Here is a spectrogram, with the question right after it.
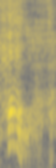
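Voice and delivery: breathy, put-out, annoyed whisper. Imitating how someone says a character's name: mock-annoyed Paula. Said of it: "she says it in a way where she just seems annoyed".

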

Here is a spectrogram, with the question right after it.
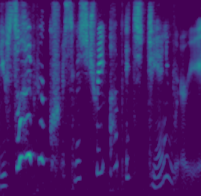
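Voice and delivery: put-on whispered, shaming, disbelieving, derisive scorn. Quoting a man who walked in, with a mock-derisive, shaming tone. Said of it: "with such derision and shame in his voice".

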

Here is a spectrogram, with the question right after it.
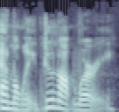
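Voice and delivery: put-on soft Russian accent. Retelling a dentist visit, the speaker quotes her dentist in Dr. Galib's Russian accent. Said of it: "she goes in her Russian accent".

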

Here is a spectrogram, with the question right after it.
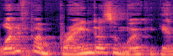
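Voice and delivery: ordinary talk

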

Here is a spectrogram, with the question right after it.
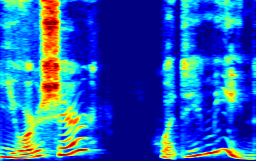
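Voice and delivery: high, swooping, amazed and astonished voice. Cousin Ann, ironing, replies to Elizabeth Ann's apology in an astonished voice. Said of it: "in an astonished voice".

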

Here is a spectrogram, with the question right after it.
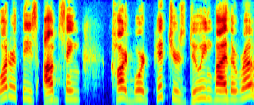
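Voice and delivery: mock furious officer yelling, very high, very loud. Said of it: "the officer's still angry".

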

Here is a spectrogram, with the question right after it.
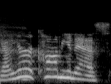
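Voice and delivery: play-acted old person's high, mild half-yell. Recalling how older people shout at others: imitating older people screaming. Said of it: "older people screaming".

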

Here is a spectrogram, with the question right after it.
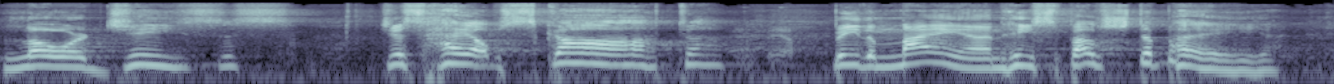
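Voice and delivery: little, slow Southern belle voice. Recalling his mom praying for him, quote her in a little southern belle voice. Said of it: "her little Southern Belle voice saying".

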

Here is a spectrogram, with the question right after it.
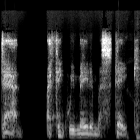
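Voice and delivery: hushed, confiding, voiced stage whisper. Retelling a daughter's words in the hammock at night: imitating a whisper. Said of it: "she comes over to me and whispers".

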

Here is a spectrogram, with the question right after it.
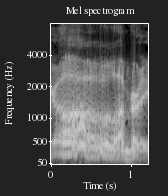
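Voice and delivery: mock grunt. Retelling trying to get a busy nurse's attention: imitating a louder grunt for attention. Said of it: "I try to grunt louder to get her attention".

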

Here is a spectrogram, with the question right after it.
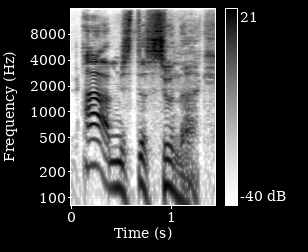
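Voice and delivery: put-on classic detective accent. Joking about a detective on the Orient Express: Hercule Poirot voice. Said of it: "Sort of Hercule Poirot trying to work out".

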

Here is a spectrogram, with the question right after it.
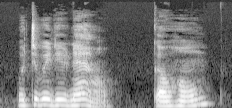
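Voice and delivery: quiet, soft voice. Narrator reads Jamie asking the sobbing Claudia what comes next, quietly asking. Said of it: "quietly asked".

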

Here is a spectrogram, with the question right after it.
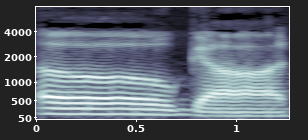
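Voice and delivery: very low, solemn, hushed praying murmur. Speaker showing the audience how they sound praying, in a prayer voice. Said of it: "My prayer voice. Hear it?".

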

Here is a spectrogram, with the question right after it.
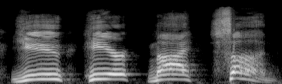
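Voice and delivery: put-on commanding shout. The speaker tells listeners what God is saying today: God yelling from heaven. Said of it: "He's yelling at us from heaven".

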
